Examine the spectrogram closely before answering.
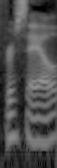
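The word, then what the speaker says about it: Versailles: all the Vander pump people went to in ver sales Kentucky but it's spelled vers but it's pronounced for sales oh is that really the name of oh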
